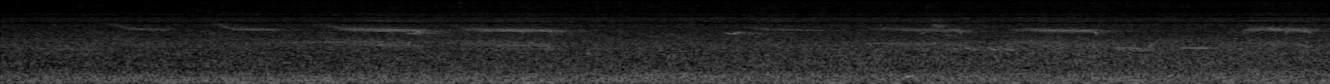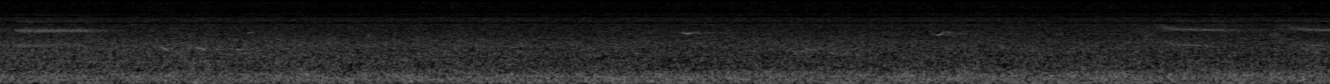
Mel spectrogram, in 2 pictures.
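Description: Birds calling: a string of short, high notes, each a quick sliding chirp, through the first half and again near the end, over a steady background rush.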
